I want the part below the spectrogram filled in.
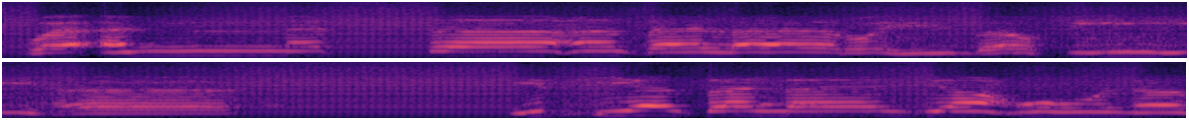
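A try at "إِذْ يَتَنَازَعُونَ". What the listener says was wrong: Zai, huruf zai. Idh yatanaza'una. Ulang lagi.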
